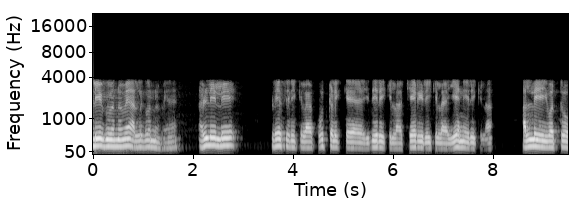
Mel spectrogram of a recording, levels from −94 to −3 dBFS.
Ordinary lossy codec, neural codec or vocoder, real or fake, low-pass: none; none; real; 3.6 kHz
